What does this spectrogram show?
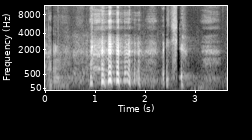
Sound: audience laughing

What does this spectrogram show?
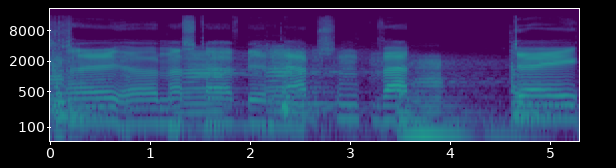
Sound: none

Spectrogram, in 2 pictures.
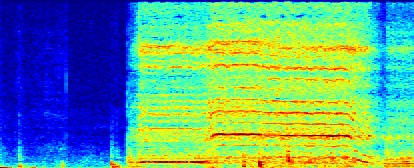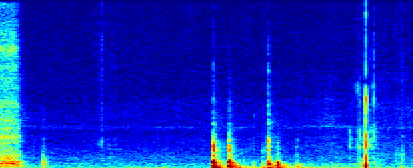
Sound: electric drilling noise

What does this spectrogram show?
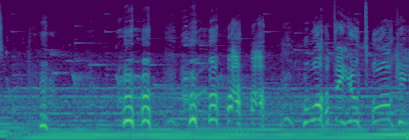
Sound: laughs

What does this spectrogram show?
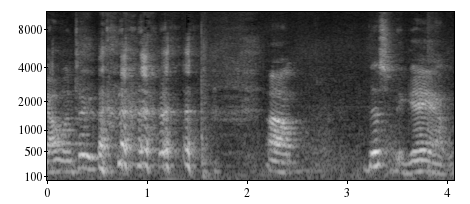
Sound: laughing

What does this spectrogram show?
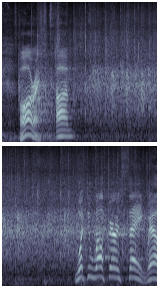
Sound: applause

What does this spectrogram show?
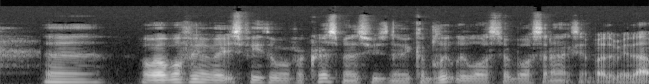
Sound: sigh

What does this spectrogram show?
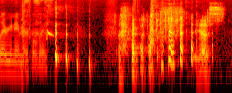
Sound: laughter

